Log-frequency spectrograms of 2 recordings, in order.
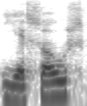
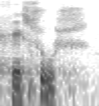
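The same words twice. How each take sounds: First: The name begins with a y-like sound. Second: The name begins with a throaty h-like sound. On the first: This is the older form before the letter changed. "en vez de decir Jesús" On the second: This is the later form after the letter changed. "pasó a decir Jesús"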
